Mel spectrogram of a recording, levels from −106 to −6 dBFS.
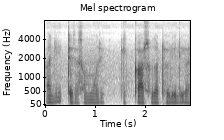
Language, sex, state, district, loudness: Marathi, male, Maharashtra, Sindhudurg, -41 LUFS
